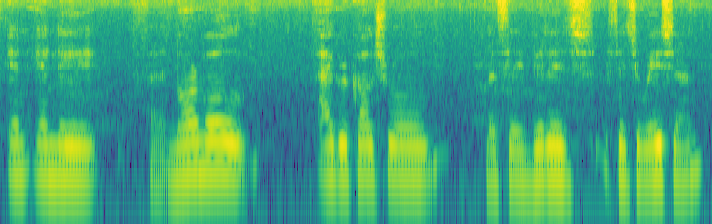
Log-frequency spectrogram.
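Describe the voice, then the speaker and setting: An older monk giving an informal scripture class outdoors into a stand mic, speaking slowly and haltingly and clearing his throat often. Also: a little high, little pitch movement, warm tone, low-quality recording. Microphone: stand mic in front.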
